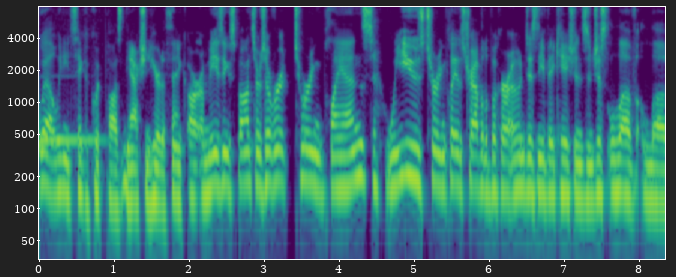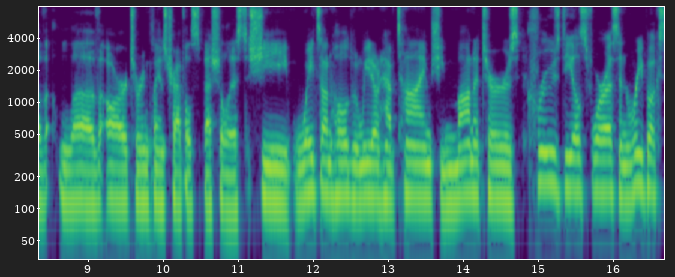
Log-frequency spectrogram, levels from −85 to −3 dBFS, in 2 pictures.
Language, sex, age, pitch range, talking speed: English, male, 30-49, 115-150 Hz, 210 wpm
